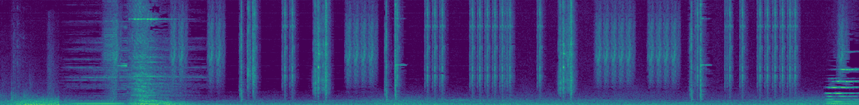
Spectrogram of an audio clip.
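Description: Menu selections in a game click and beep in quick succession.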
